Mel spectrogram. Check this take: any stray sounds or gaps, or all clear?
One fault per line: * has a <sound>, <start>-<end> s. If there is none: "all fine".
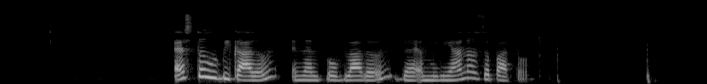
all fine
